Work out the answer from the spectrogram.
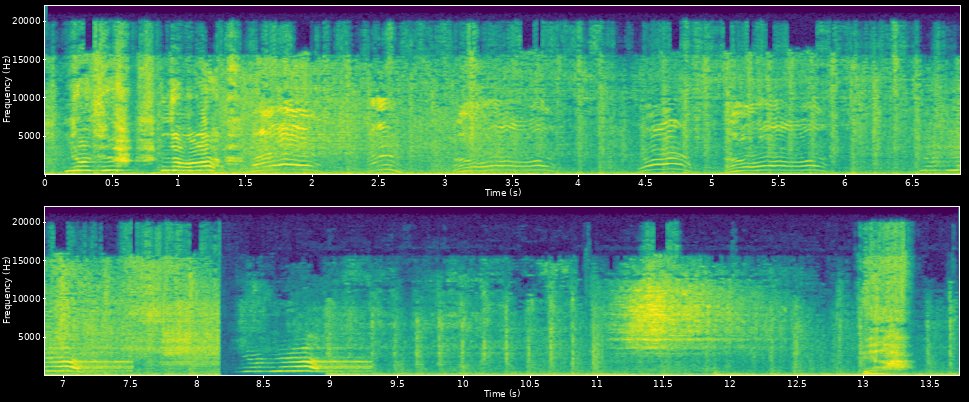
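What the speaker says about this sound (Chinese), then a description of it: "也许是这附近的野猫吧" Whining, meow-like cries with rising and falling pitch repeat through the scene over a steady background, with voices speaking, likely a stray cat nearby.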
